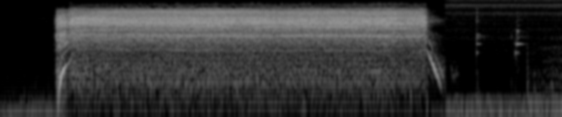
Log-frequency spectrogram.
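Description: A die grinder with a sanding brush spins up about a second in, runs at high speed with a steady high-pitched whine for about five and a half seconds while sanding the bore of a torque converter snout, then winds down.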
